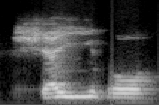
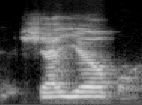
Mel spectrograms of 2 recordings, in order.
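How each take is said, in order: First: The ya sound glides smoothly without any bounce. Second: The ya sound is bounced with a clipped echo. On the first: The speaker calls it right. "Jadi yang benar gimana?" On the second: The speaker calls it wrong. "Jangan syayy, syayy, syayyapo, syayyapo. Nah, itu itu keliru"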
